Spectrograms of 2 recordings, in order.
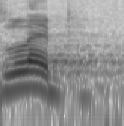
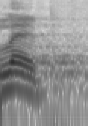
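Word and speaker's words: לֵב: Coração, no hebraico, a pronúncia é bem confusa, mas é mais ou menos leb, um B mudo, leb.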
